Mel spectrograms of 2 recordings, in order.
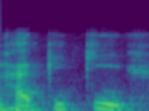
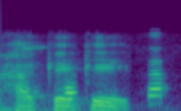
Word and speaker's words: hakiki: Ya, adanya sesuatu yang hakiki. Kebenaran itu hakiki, bukan hakeke.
